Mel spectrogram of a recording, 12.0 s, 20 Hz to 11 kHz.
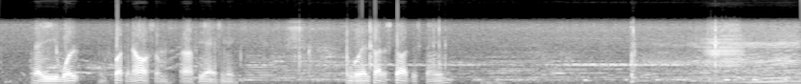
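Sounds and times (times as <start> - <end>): pulse motor humming and buzzing: 2.4 - 5.4, 6.5 - 12.0.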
